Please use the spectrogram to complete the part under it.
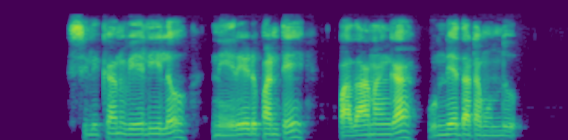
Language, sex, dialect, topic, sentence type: Telugu, male, Utterandhra, agriculture, statement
